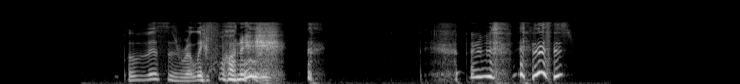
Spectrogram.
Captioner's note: bursts out laughing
